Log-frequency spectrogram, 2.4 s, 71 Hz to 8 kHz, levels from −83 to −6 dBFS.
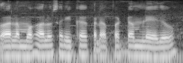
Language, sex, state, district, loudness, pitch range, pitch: Telugu, male, Telangana, Hyderabad, -17 LUFS, 120-130 Hz, 125 Hz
